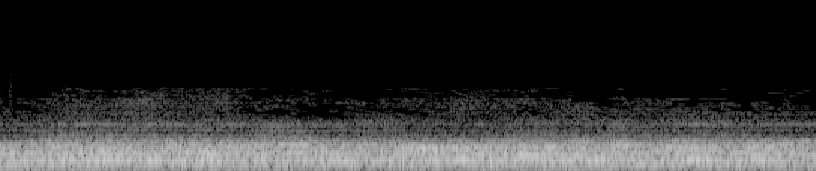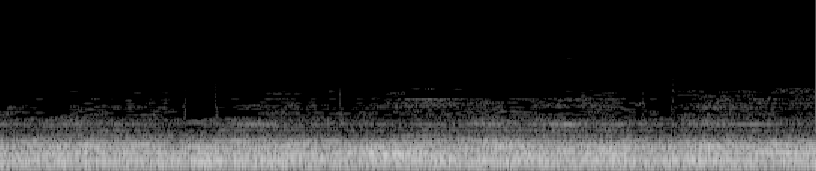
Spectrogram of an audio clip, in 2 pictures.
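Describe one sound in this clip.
Many people murmur and talk quietly in a large echoing hall.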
